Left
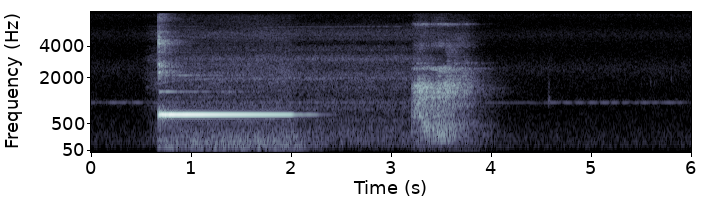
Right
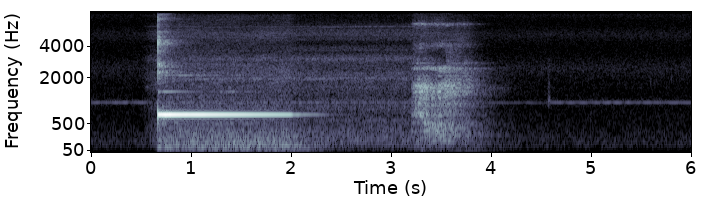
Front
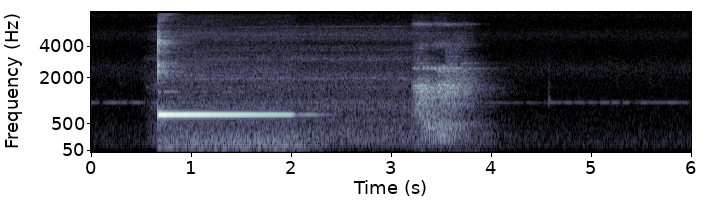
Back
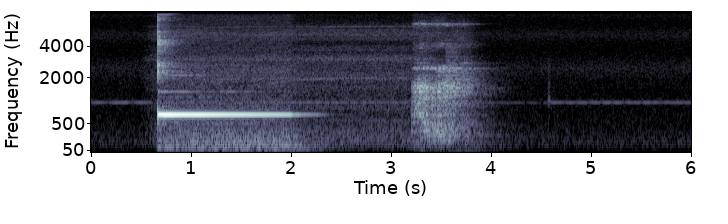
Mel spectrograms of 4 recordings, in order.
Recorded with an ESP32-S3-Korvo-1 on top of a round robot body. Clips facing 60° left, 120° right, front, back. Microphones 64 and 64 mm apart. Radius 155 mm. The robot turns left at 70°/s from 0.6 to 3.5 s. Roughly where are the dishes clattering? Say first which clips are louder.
Even, back 2 dB; behind left.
